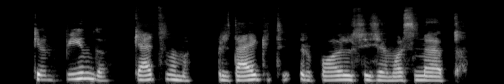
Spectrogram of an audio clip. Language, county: Lithuanian, Vilnius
